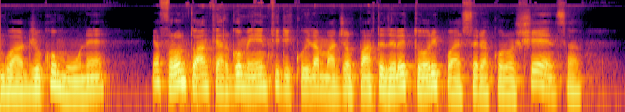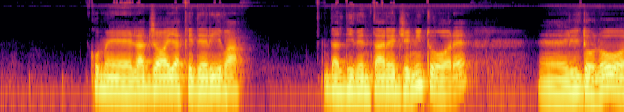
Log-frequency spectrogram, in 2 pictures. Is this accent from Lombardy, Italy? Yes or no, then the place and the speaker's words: yes; Milan, Lombardy, Italy; ho 33 anni e sono nato e cresciuto a Milano, dove vivo tuttora.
